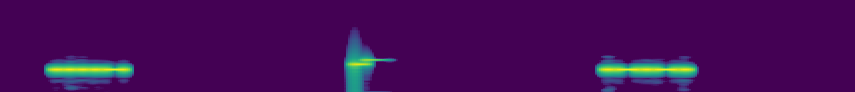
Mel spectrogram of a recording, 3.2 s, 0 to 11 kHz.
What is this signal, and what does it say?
Morse code, heard as a keyed tone, about 48 wpm, 700 Hz. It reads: 4 <AR>
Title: Single Character (Letter:Number:Punctuation:Prosign) Alt 50wpm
